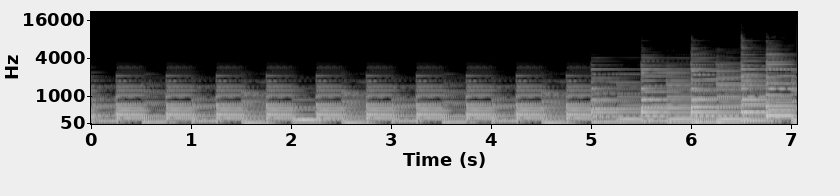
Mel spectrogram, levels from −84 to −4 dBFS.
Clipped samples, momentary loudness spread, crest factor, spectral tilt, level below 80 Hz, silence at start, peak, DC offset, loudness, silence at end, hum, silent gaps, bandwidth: under 0.1%; 6 LU; 16 dB; -8.5 dB/octave; -42 dBFS; 0 s; -12 dBFS; under 0.1%; -28 LUFS; 0 s; none; none; 8.6 kHz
